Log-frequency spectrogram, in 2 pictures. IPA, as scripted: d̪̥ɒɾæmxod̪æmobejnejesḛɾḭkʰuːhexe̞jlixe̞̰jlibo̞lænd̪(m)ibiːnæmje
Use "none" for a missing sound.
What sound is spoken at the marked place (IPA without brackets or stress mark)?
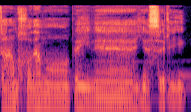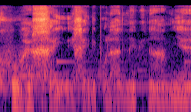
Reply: m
